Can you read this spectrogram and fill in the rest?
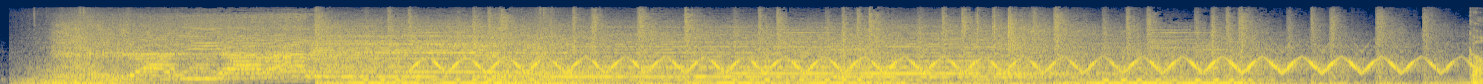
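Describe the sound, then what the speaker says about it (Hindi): A police car siren wails loud and close in a village scene, a steady rising-and-falling electronic siren that runs without a break, layered over background music, with no talking. "गांव में इस वक्त पुलिस की गाड़ी क्यों आई हो?"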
